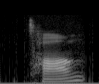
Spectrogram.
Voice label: "cang2", chinese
